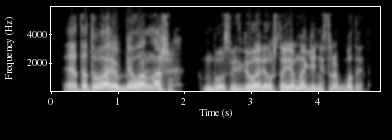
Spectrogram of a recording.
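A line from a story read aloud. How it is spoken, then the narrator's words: Attackers shouting out. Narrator (Russian): выкрикнули нападавшие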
